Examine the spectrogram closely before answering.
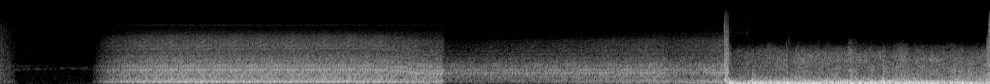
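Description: A bus engine drones steadily as the bus drives along.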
